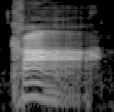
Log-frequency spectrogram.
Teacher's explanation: in the sound you can hear the A sounds like a longer sound, ka. So it's a longer A sound. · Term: kamat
